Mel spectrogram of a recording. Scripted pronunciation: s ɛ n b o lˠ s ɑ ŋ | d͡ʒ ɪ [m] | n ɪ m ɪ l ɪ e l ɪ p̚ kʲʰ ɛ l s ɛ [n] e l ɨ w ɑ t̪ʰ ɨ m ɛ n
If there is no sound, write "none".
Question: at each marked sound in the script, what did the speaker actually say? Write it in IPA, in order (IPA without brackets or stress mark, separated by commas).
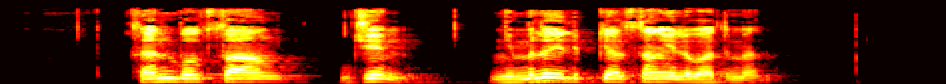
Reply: m, ŋ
